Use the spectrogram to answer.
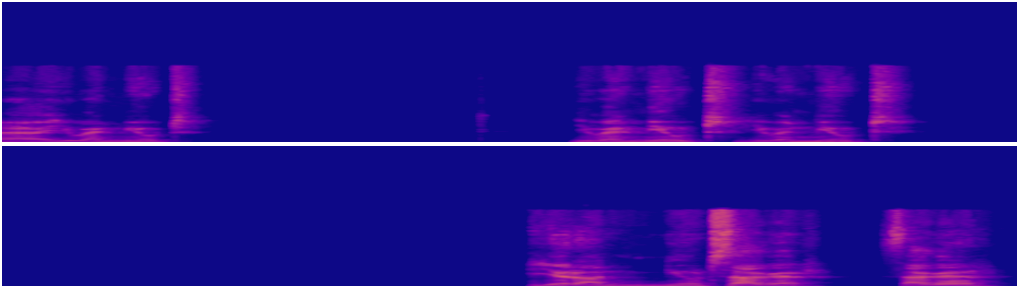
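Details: Adult man speaking; no speech disorder.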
